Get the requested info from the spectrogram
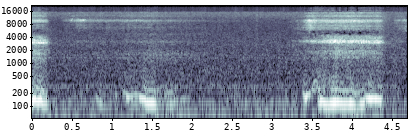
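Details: A tired Beagle asleep, snoring in low, rough rumbles; one faint snore near the start, a brief one around mid-clip, and a longer, louder snore toward the end, with quiet pauses between.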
